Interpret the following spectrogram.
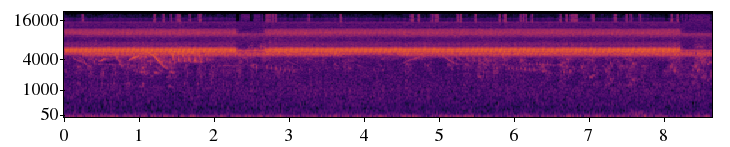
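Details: Crickets in a natural setting make a steady, high, shrill trill that drops out briefly near two seconds and again at the end. Scattered short bird chirps sound underneath, over the low murmur of a mill.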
